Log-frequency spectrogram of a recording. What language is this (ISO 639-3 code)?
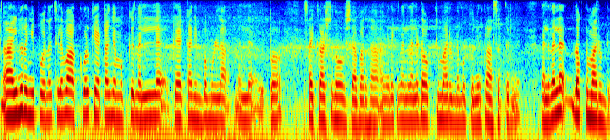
mal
